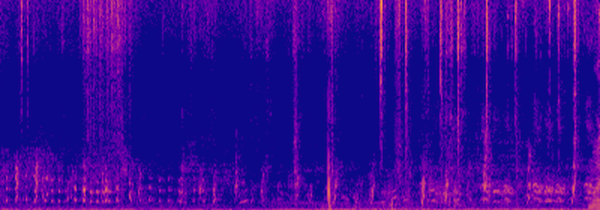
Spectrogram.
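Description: Young first-cross chukar partridges (chakor) making a stream of short, soft chirps, with scattered light clicks and one sharper knock a little past the middle.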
